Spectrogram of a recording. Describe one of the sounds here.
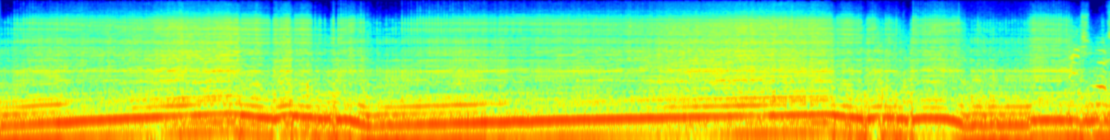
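A small car engine drones steadily, dropping in pitch as it shifts gears.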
